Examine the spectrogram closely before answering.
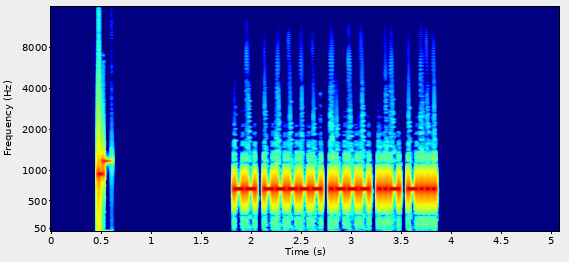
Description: Morse code, heard as a keyed tone, about 40 wpm, 700 Hz. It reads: M0JUB
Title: Code Groups - 5 Letter:Numbers - 40wpm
